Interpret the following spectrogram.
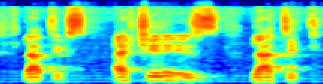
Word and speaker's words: LaTeX: latex I mean then the second part is not takes its tick so this is common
